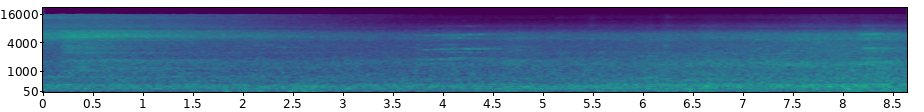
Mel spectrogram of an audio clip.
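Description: New York City subway train of R62A cars pulling out of the station and gathering speed: a burst of air hiss right at the start, then the steady rumble and rattle of wheels on the rails, growing a little louder toward the end, with faint high squeals of the wheels.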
